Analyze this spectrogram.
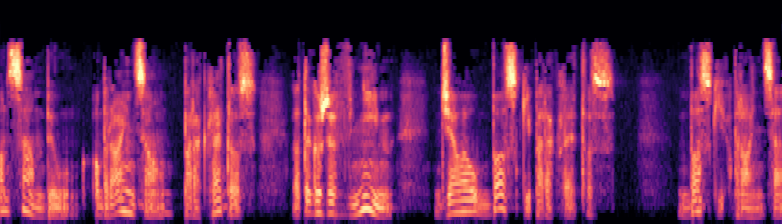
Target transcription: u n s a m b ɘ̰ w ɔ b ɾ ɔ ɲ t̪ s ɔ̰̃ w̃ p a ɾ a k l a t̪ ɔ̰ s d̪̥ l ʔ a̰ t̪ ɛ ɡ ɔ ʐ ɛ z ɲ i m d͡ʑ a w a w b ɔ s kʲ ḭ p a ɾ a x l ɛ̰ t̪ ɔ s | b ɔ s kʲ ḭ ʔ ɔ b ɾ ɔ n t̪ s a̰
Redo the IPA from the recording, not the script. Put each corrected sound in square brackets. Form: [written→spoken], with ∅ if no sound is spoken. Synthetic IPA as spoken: [u→ɔ] n s a m b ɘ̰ w ɔ b ɾ ɔ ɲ t̪ s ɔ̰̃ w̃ p a ɾ a k l [a→ɛ] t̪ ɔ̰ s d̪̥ l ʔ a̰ t̪ ɛ ɡ ɔ ʐ ɛ [z→v] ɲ i m d͡ʑ a w a w b ɔ s kʲ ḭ p a ɾ a [x→k] l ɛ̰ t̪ ɔ s | b ɔ s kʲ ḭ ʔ ɔ b ɾ ɔ [n→ɲ] t̪ s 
